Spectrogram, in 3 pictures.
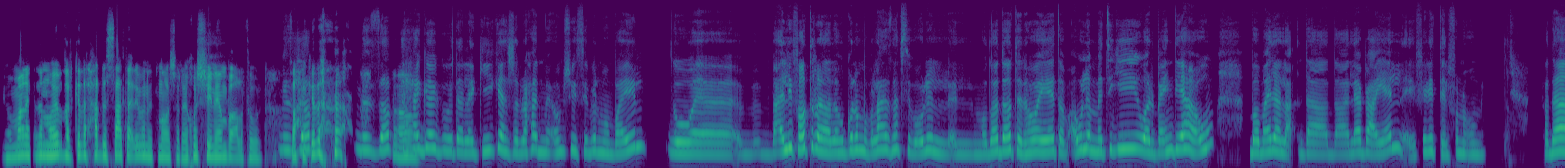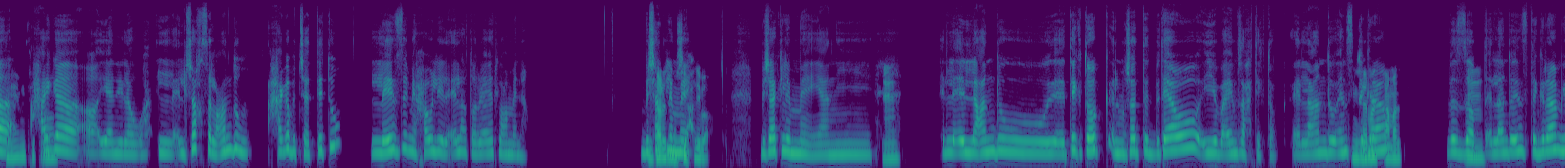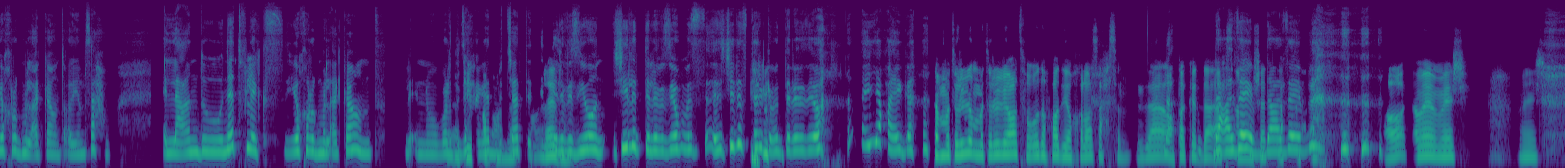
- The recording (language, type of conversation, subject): Arabic, podcast, إيه نصيحتك للطلاب اللي بيواجهوا ضغط الامتحانات؟
- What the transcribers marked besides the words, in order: tapping; laugh; in English: "الaccount"; in English: "الaccount"; laugh; laughing while speaking: "التليفزيون، أي حاجة"; laugh; laugh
